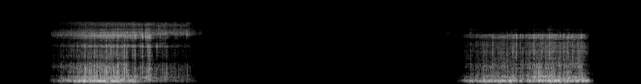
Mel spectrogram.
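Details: Person heavily snoring: two long, rough, rumbling, loud low-pitched breath sounds about four seconds apart.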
